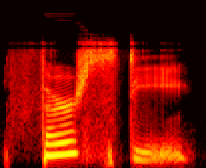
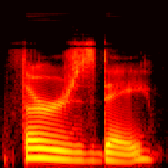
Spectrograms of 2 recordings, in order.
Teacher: And this S sounds like an S, thirsty, followed by a voiceless T. This S sounds like a Z, followed by a voiced D.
